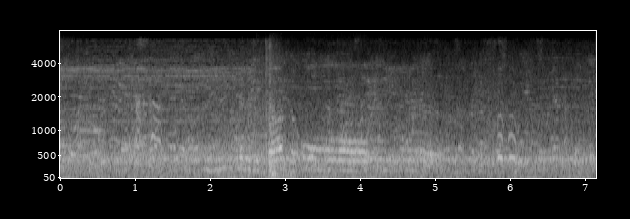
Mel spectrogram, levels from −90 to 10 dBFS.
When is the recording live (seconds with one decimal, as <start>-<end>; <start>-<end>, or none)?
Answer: 0.0-1.5; 5.8-7.2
